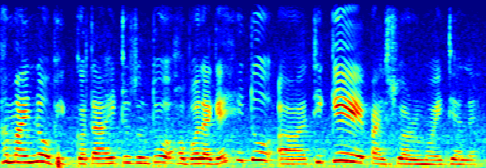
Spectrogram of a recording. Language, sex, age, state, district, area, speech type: Assamese, female, 18-30, Assam, Nalbari, rural, spontaneous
